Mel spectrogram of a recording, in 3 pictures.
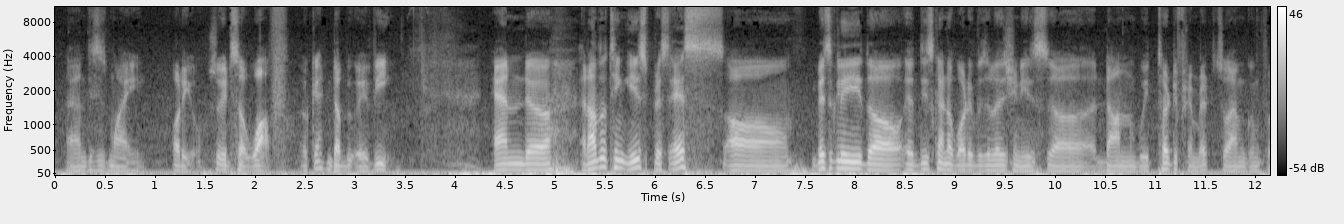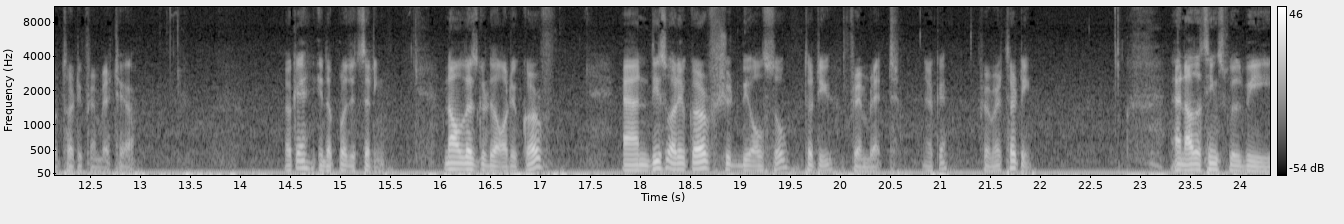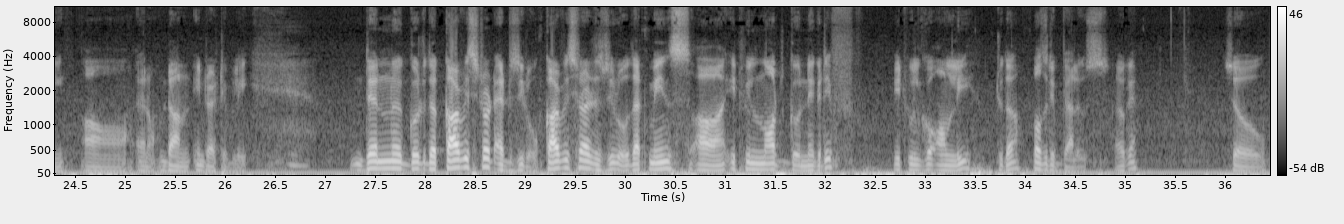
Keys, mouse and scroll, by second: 0.1 click, 4.7 click, 5.6 click, 6.1 s, 10.3 click, 11.3-12.1 typing, 13.2 click, 13.6 click, 15.7 click, 16.9 click, 18.9 click, 19.4-20.3 typing, 23.0 click, 35.6 click.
